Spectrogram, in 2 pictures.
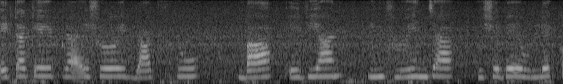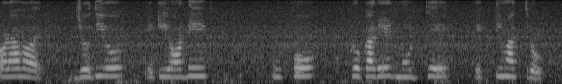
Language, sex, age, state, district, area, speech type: Bengali, female, 60+, West Bengal, Purulia, urban, read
